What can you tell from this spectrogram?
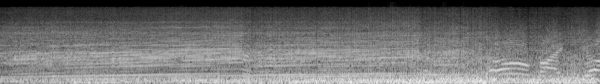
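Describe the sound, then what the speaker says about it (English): A 2018 Ducati Panigale V4S on its stock exhaust pulls hard through second gear, a loud, close engine roar climbing steadily in pitch from start to finish, with a rising whine and a voice cutting in near the end. "Let's see what the exhaust sounds like through here. Not bad for a stock exhaust."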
